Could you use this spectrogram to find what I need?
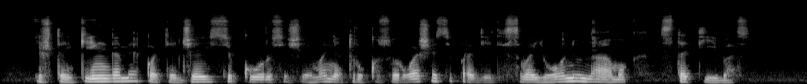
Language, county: Lithuanian, Panevėžys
